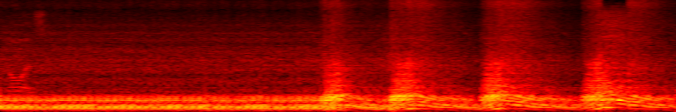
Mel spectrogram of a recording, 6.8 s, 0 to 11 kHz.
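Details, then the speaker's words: Ducati 848 Evo V-twin, an abandoned non-runner revived after an immobilizer ring fix, warming up: steady idle, then four crisp throttle blips that rise and fall cleanly. Healthy, strong warm-up. "we're getting warm up and then I'll come back in otherwise this is too loud on the microphones"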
